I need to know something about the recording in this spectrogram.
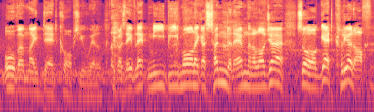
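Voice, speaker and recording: A man's voice: mid-range voice, expressive, unhurried, few pauses, fairly bright tone. An actor playing an indignant, self-righteous British male lodger in a radio drama. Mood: disgusted, hostile. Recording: radio drama with noisy background.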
